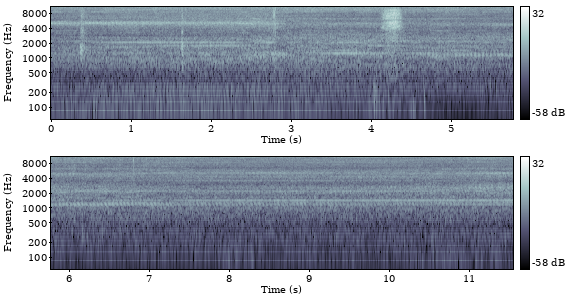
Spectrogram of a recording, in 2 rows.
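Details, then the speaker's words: Outdoor AC condenser during home inspection after running about 15 minutes and cooling well: smooth steady low hum with even fan whoosh, quiet, no rattles or squeals, normal running. "but i want to see how does it sound oop sounds good this is what an ac should sound like nice and quiet"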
